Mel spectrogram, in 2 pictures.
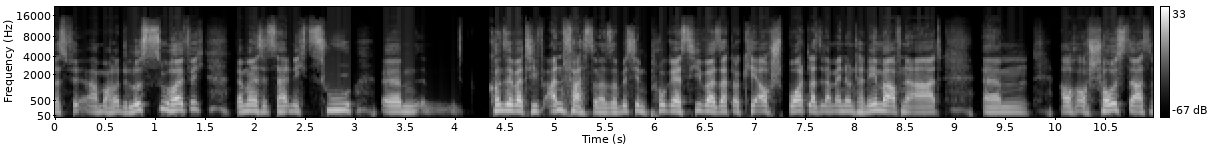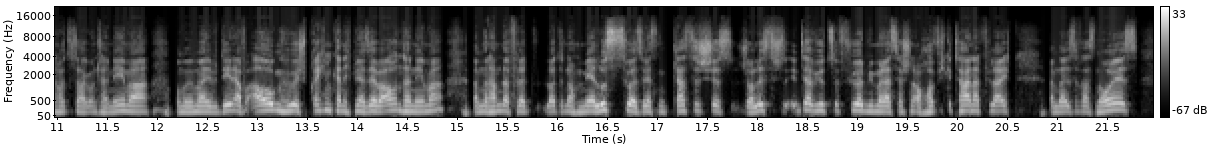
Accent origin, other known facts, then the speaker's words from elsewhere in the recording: Essen, North Rhine-Westphalia, Germany; also born or lived in Green Bay, Wisconsin, United States / New York, United States / Dortmund; in Deutschland, in Essen, wo ich geboren bin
